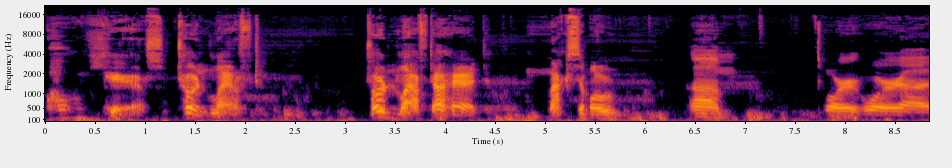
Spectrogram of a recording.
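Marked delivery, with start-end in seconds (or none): 0.0-5.8 villainous robot character voice. Showing a navigation line to record for the Garmin: Megatron voice. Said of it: "myself doing Megatron's voice".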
